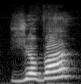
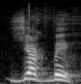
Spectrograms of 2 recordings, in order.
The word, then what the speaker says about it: Yahvé: debemos pronunciar correctamente, Jehová, si esto fuera real, observen ustedes, Jehová, Yahvé, Jehová, Yahvé. Nos damos cuenta, queridos hermanos, que es un error de pronunciación. El nombre del Altísimo, con el que nosotros podemos acercarnos o quizá identificarlo a Él, es Yahvé. Sin embargo, nosotros en la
